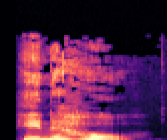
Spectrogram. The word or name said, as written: hennahår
